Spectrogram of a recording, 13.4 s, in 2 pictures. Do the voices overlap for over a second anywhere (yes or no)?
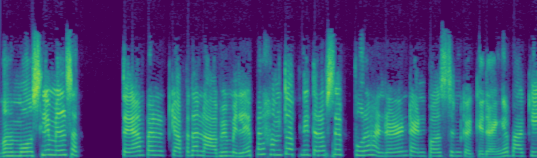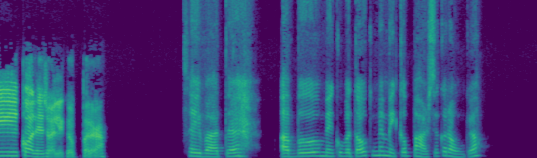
no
